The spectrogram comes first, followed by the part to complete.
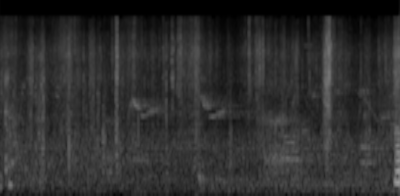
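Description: Footsteps on dry, leaf-strewn ground, with two short, high, falling chirps about a second and a half and two seconds in.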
